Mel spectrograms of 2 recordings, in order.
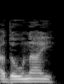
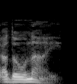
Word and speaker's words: Adonai: A potem nasz Pan pisany małymi literami, ten pierwszy wymawia się Adonai, a ten wymawia się Adonai.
